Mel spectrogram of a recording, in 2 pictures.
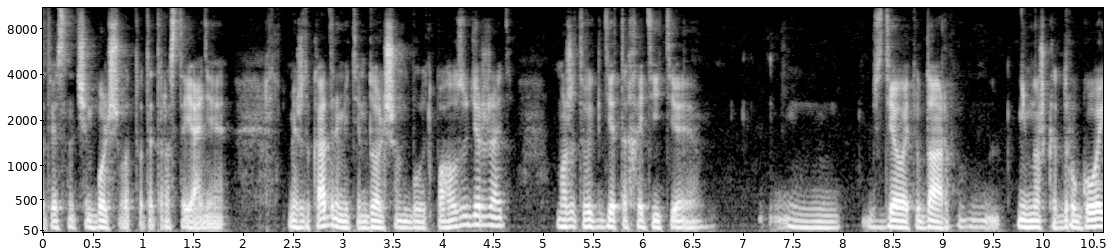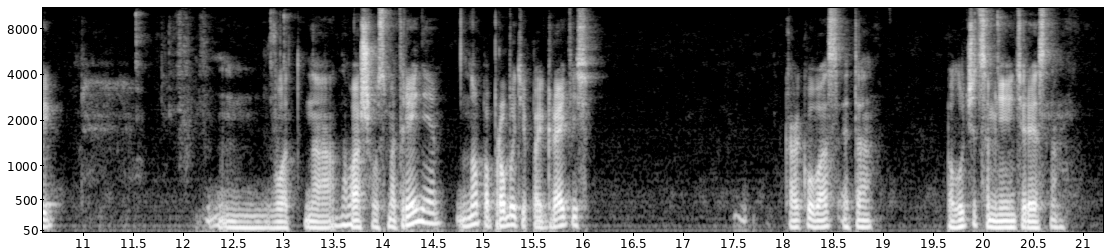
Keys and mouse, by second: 20.0 click.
